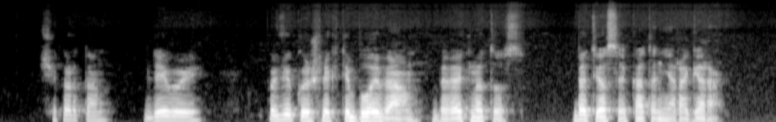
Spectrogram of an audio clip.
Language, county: Lithuanian, Vilnius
